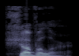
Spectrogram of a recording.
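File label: "shoveller", British English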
